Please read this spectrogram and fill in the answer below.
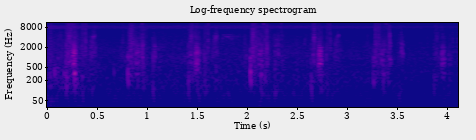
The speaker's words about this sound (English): Hey, I was just mentioning last episode how my shoes didn't squeak anymore, I guess because it was raining today. I can hear them a little bit.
